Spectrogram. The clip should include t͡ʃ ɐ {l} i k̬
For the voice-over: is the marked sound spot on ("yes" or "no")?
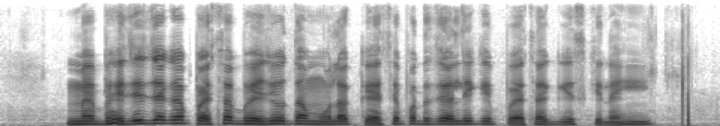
yes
